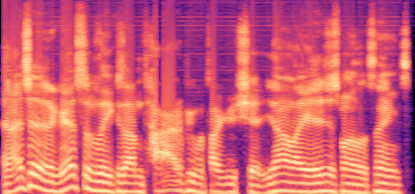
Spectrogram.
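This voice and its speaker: A man's voice: mid-range voice, fairly even intonation, quick pace, no room sound. Profane laid-back Californian man. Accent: slight Southern drawl. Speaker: podcast co-host. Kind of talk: casual chat.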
